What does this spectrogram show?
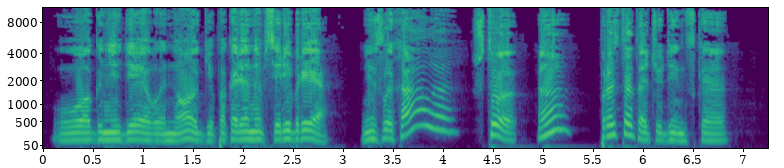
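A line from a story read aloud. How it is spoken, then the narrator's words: Barked. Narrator (Russian): Рявкнул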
